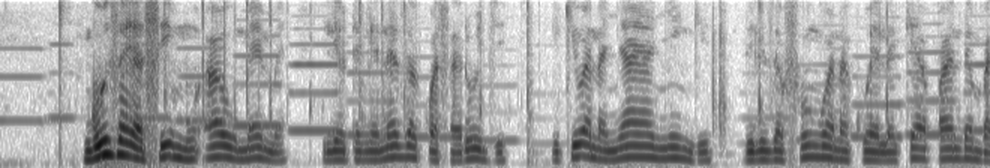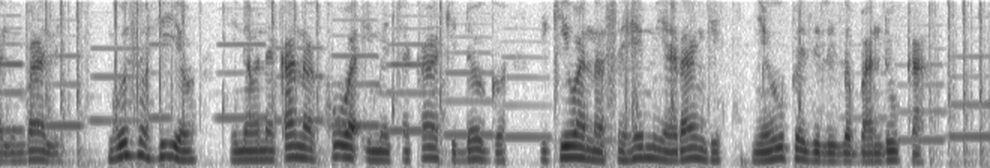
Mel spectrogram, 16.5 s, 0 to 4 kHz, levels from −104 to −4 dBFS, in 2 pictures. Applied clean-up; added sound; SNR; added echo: none; Wind instrument, woodwind instrument + Typing; 19 dB; none.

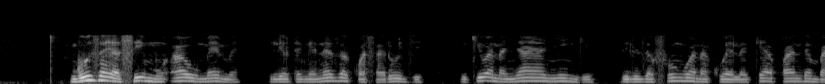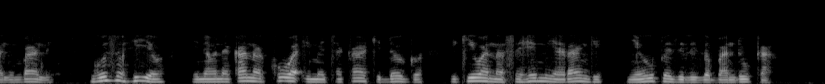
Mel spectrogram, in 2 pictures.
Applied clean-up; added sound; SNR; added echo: none; none; none; none.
